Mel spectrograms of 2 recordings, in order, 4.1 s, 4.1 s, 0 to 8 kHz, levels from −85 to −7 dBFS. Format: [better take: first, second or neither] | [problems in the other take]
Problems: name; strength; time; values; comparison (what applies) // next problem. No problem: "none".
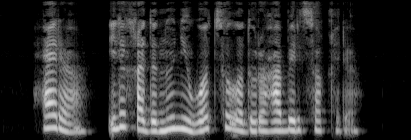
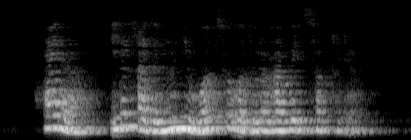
first | room echo; dies away in 0.9 s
